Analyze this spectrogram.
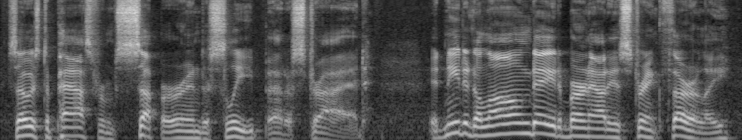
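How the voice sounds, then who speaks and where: A man telling a story as host and narrator, in a folksy, measured manner. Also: medium pitch, fairly bright tone. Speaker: storyteller host reading a western novel. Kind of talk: folksy scripted audiobook narration.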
